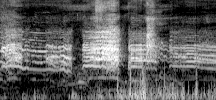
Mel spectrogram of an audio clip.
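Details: Loud screaming from fighting foxes at Fox Village, Japan, a continuous harsh, harmonic wail rising and falling in pitch, broken by short noisy bursts and scuffles, several voices overlapping throughout.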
